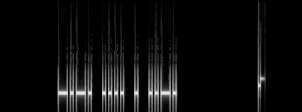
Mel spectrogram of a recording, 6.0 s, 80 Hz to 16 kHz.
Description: Morse code, heard as a keyed tone, about 20 wpm, 700 Hz. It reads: CHEF
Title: 258 Lesson 42c - Words 16-20wpm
